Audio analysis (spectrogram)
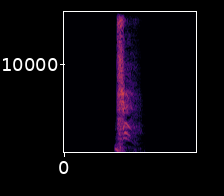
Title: random morning sneezes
